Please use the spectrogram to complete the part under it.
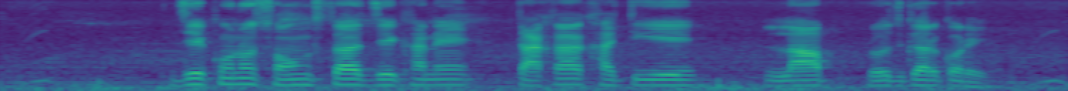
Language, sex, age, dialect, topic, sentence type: Bengali, male, 18-24, Western, banking, statement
